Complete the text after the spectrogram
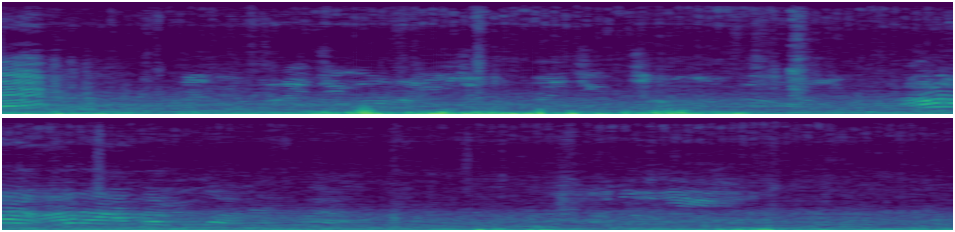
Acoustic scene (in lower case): residential area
